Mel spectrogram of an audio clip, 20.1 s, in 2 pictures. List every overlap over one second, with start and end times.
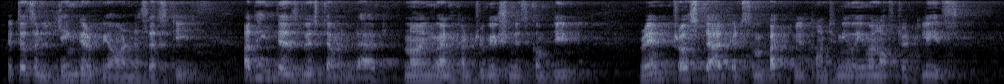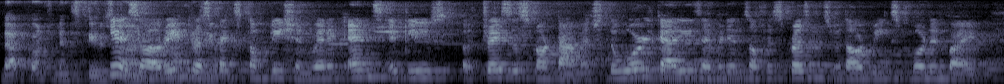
11.1-12.4

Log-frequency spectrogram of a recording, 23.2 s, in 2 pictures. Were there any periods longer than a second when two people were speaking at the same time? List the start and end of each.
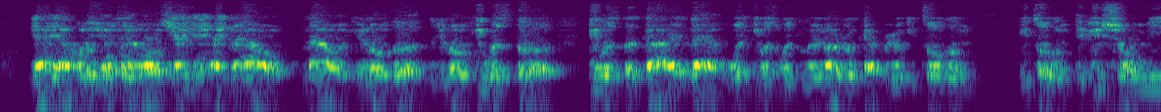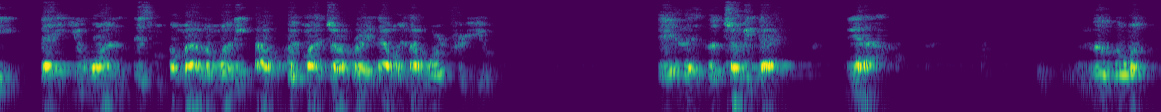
0.8-2.8

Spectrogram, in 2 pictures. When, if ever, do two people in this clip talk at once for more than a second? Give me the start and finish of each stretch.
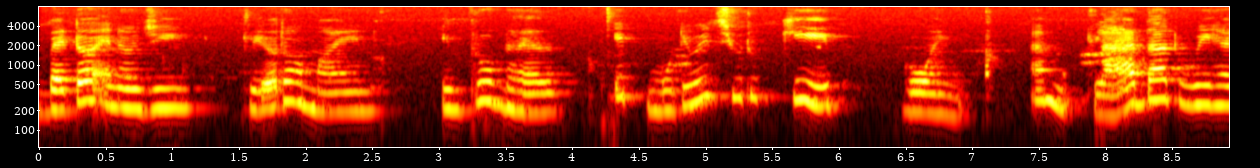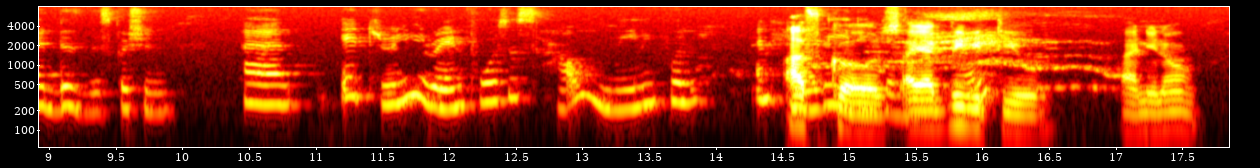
14.5-16.1

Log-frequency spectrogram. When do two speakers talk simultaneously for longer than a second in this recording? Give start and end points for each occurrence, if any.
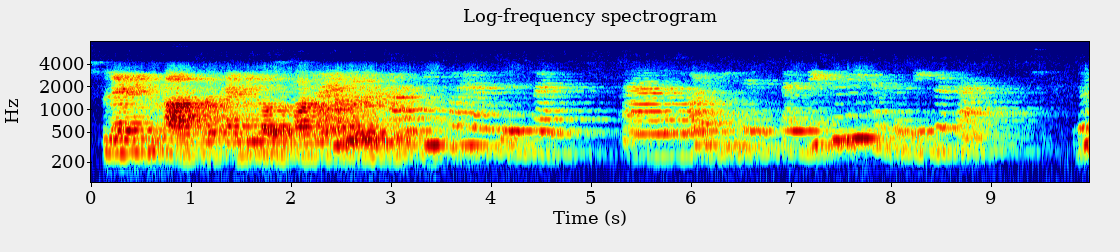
1.6-3.1

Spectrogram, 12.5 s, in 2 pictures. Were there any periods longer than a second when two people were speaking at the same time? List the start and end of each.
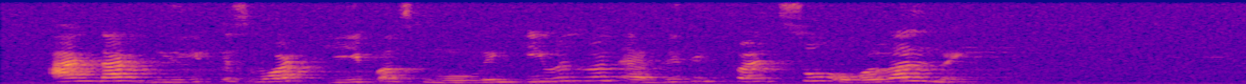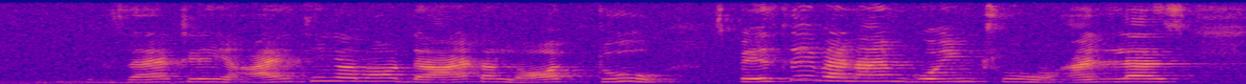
none

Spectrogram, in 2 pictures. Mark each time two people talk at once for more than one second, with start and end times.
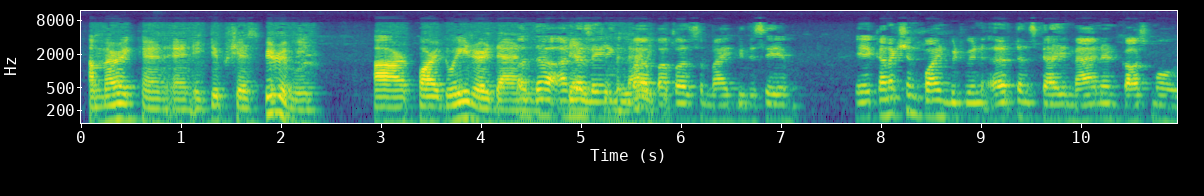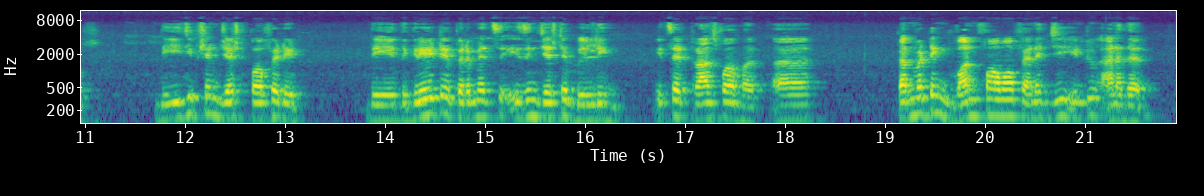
4.2-5.7

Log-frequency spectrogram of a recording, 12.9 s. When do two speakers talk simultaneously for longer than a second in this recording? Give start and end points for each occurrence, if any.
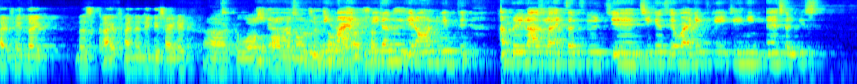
3.8-6.1

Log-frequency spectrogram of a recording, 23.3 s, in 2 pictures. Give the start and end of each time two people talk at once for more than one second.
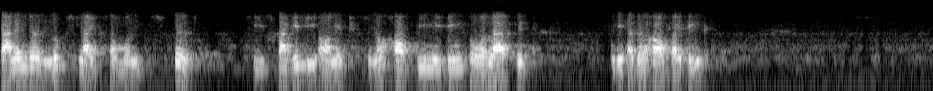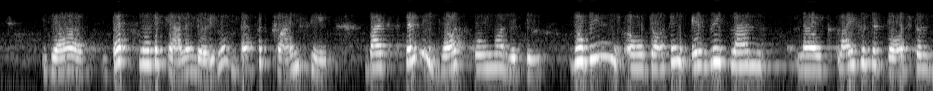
none

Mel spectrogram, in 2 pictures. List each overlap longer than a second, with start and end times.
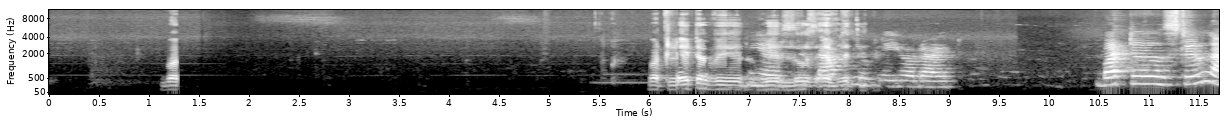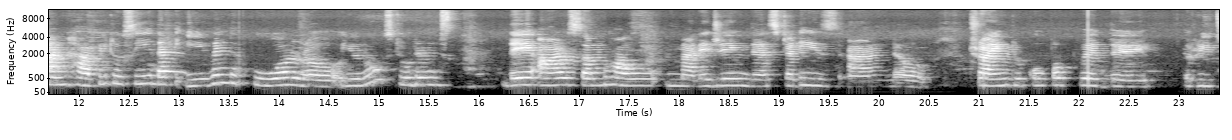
7.0-8.3

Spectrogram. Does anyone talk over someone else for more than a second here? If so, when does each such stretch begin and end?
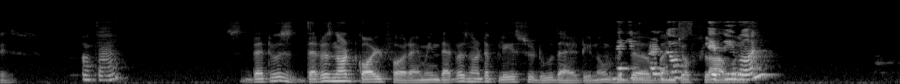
6.1-7.5

